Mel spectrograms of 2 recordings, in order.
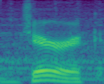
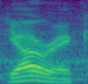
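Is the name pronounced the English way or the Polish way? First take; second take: English; Polish. First: The name is given an English pronunciation. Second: The name is given a Polish pronunciation. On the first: This is the speaker's own way of saying his name. The speaker calls it right. "I pronounce it Jarek" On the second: This is the way a Polish speaker would say the name. The speaker calls it wrong. "and not Jarek. I'm not Polish"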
